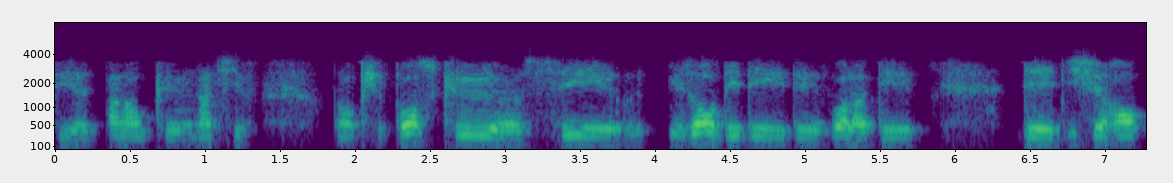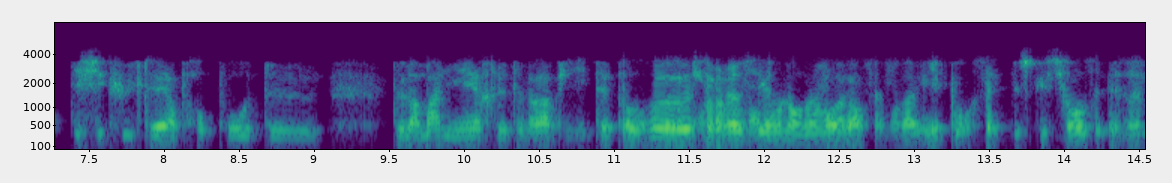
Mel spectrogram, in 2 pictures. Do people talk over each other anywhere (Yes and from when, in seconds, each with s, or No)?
Yes, from 11.1 s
